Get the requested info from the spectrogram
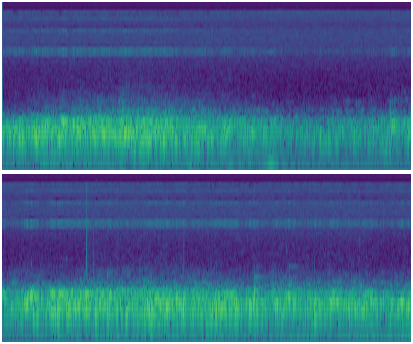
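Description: Steady low rushing underwater noise, as picked up by a camera in an underwater housing, with a faint thin high tone running through it.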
